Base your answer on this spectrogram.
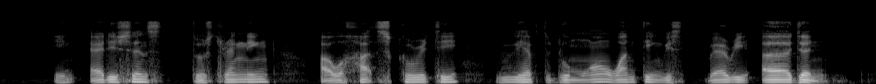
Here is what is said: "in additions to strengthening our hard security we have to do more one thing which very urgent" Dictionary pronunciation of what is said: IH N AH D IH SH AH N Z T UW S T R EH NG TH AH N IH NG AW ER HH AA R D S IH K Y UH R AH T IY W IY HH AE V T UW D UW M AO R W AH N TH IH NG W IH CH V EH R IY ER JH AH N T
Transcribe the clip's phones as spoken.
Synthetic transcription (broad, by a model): IH N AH D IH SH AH N S T UW S T R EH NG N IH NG AW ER HH AA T S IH K Y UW R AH T IY W IY HH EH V T UW D UW M AO W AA N T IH NG W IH S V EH R IY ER JH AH N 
